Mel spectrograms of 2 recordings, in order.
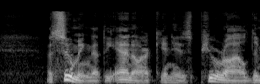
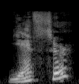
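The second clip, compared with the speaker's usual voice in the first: put-on high-pitched, mildly sullen child; sullen boy; 9 semitones higher than usual. A narrator's reading. Boy reluctantly looks up at his petitioner, sullen and high. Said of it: "he said in a sullen, muted voice".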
